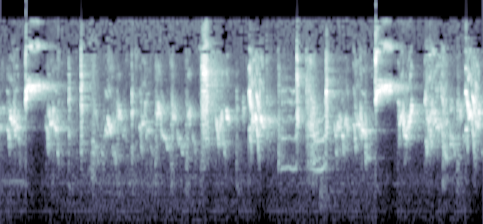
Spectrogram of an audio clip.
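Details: Pet budgerigars singing a busy warbling chatter, mixing clear whistled notes with scratchy squawks, nonstop and high-pitched.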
